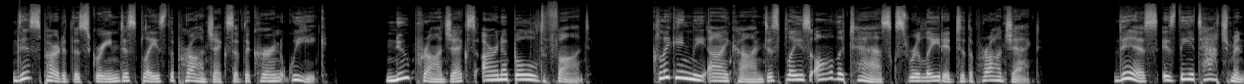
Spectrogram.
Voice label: ENGLISH (USA) Female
